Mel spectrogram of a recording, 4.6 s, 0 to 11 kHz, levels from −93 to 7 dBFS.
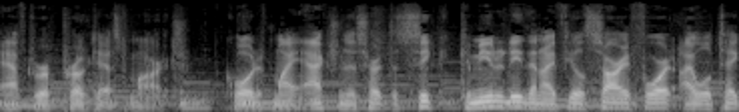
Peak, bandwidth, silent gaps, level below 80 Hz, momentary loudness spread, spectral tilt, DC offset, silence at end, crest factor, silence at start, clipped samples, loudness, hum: -10 dBFS; 9.8 kHz; none; -54 dBFS; 12 LU; -6.5 dB/octave; under 0.1%; 0 s; 20 dB; 0 s; under 0.1%; -30 LUFS; none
